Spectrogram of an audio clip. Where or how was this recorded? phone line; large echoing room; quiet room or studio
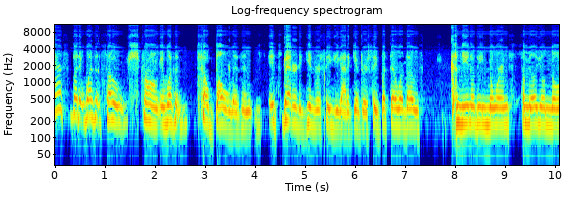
phone line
